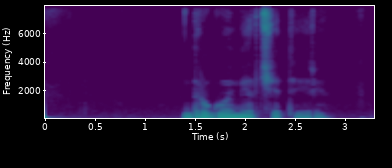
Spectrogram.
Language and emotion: Russian, sad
